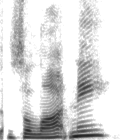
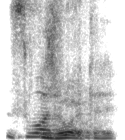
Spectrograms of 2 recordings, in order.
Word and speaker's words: zloty: It's zlotny? – Zloty. Zloty. There's no N in it. – No, I added that. All right. So zloty is 25 cents. – Yeah. – Or $1 to 4 zloty.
